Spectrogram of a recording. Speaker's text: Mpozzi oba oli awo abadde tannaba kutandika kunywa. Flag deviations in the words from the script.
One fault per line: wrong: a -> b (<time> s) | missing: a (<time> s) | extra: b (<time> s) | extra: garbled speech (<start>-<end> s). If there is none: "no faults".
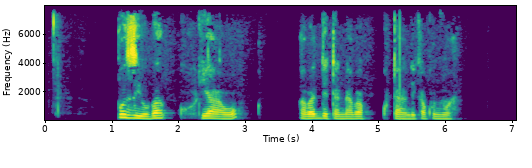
no faults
